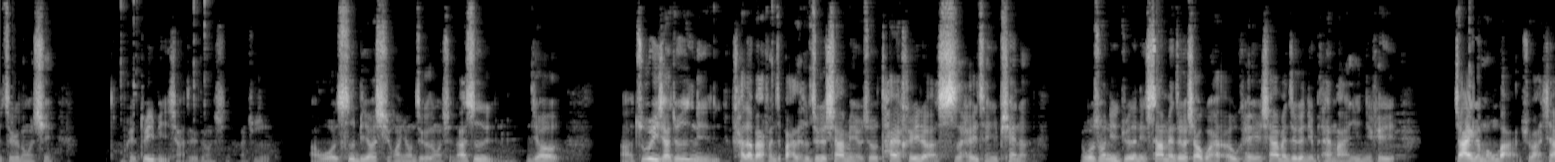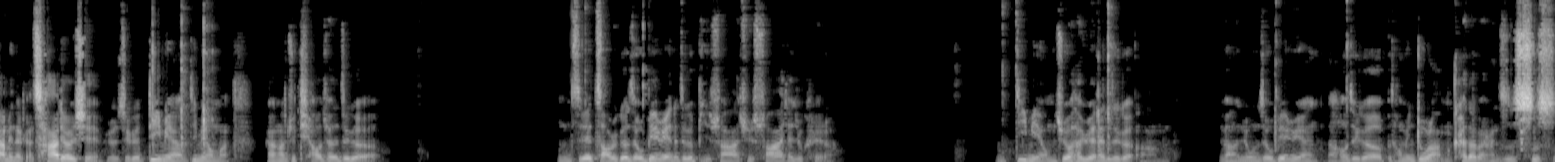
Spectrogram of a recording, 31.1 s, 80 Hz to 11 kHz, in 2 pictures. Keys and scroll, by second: 17.1 b, 17.7 b, 26.5 Return, 30.8 4.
